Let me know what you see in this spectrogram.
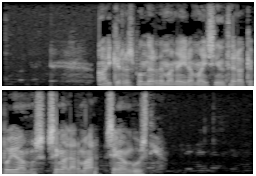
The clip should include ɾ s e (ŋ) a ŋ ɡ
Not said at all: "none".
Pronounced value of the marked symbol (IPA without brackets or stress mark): ŋ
